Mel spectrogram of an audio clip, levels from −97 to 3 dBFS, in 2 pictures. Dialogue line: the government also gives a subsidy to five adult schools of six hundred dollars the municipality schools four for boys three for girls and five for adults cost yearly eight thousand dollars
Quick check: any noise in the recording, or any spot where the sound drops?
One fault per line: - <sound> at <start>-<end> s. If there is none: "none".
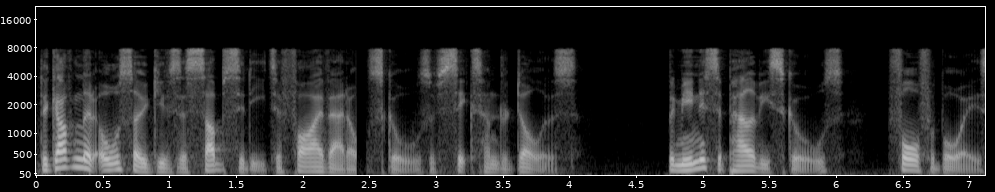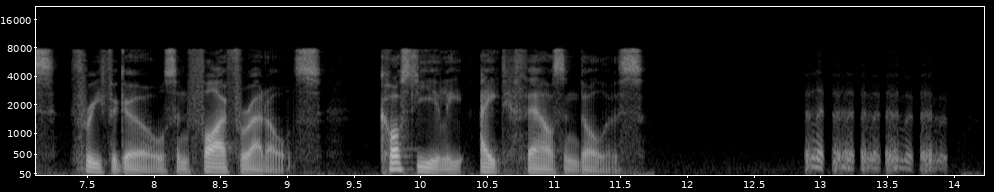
- dropout at 2.4-2.5 s
- laugh at 12.9-14.0 s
